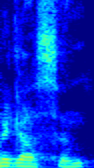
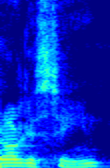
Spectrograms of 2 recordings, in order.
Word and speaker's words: Augustine: in the 4th century a bishop named sun agustin sometimes pronounced saint augustine if you live in florida answered a question that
